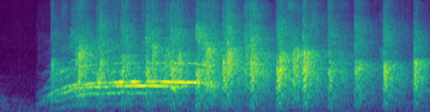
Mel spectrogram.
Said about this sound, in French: Mais aussi le public de l'antenne à Paris, ici, public en folie, et je le prouve.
